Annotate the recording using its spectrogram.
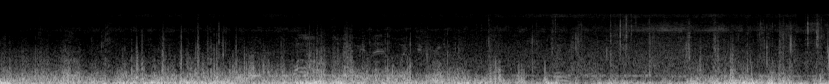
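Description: Wind buffeting the microphone in a heavy, fluttering rumble, with footsteps crunching on loose gravel.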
